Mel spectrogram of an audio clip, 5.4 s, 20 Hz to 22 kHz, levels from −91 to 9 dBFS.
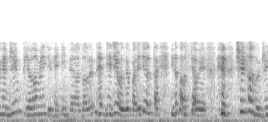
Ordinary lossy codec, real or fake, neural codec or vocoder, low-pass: none; real; none; 5.4 kHz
